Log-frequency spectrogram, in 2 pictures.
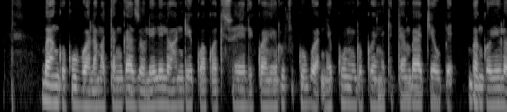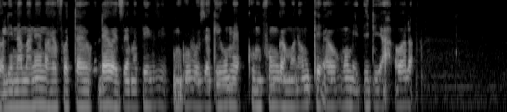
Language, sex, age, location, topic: Swahili, male, 36-49, Wajir, health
